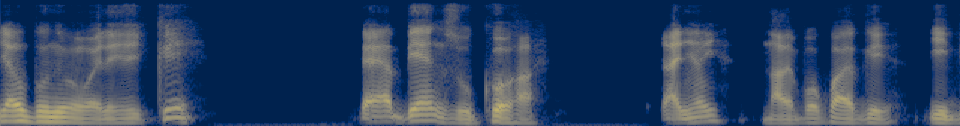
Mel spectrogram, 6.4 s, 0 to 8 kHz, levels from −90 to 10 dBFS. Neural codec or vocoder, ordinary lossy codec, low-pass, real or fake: codec, 16 kHz in and 24 kHz out, 0.4 kbps, LongCat-Audio-Codec, four codebook decoder; none; 7.2 kHz; fake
